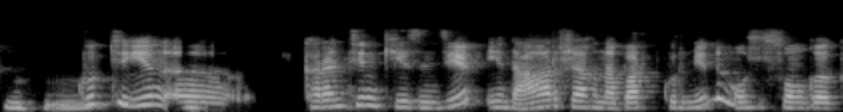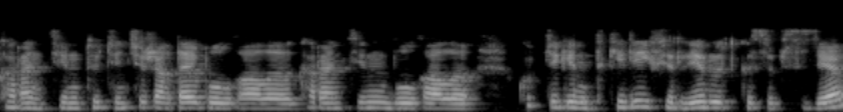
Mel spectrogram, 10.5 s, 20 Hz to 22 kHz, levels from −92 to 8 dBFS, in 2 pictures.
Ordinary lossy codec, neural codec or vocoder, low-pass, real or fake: Opus, 24 kbps; none; 7.2 kHz; real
